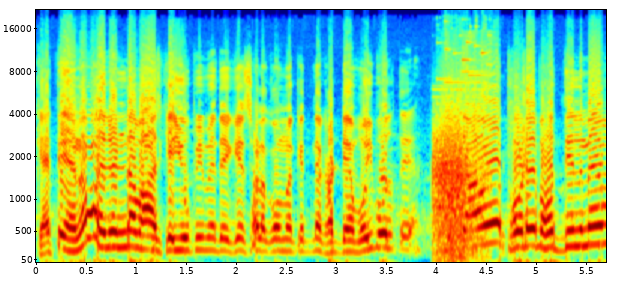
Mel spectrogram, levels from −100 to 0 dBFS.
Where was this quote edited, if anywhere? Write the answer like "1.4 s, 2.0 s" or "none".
4.2 s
